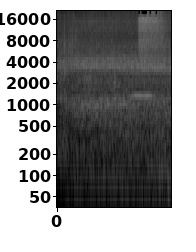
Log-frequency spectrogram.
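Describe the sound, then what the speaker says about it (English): A truck backs up in the video game Construction Simulator Europe, its engine rumbling steadily while a reversing beeper sounds a sustained tone partway through. "We can back this truck up through the"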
